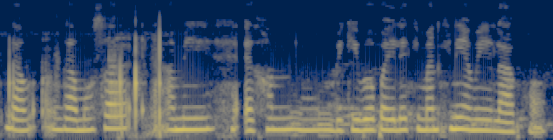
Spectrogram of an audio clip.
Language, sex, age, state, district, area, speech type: Assamese, female, 30-45, Assam, Majuli, urban, spontaneous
